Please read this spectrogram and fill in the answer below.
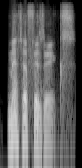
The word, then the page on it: Metaphysics: British English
